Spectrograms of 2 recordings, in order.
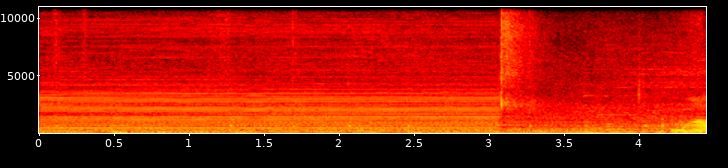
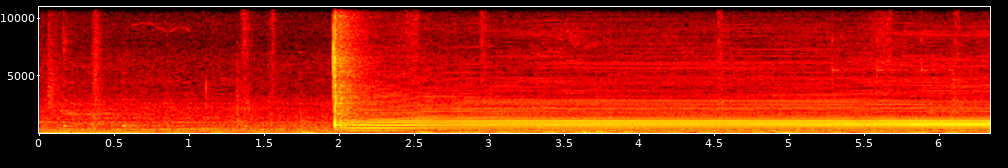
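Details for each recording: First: Hair clipper that turns on and off when its cable is moved: buzzing motor hum for about three seconds, then an abrupt cut-out. A loose internal connector is suspected; intermittent motor cut-out. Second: Hair clipper after repair of the cord ground connection that made it cut out when the cable moved: it switches on into a steady, even buzz holding pitch without rattle or labouring; the motor and blade sound healthy.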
